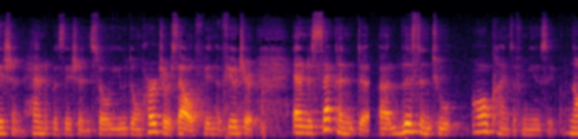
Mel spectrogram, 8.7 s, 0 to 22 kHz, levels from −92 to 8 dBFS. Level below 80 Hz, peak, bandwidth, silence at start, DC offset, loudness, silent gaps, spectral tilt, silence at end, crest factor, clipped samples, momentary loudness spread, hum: -66 dBFS; -2 dBFS; 15.5 kHz; 0 s; under 0.1%; -20 LUFS; none; -5.5 dB/octave; 0 s; 18 dB; under 0.1%; 16 LU; none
